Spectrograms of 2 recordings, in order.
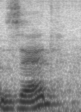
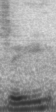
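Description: First: The letter is said the non-American way. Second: The letter is said the American way.

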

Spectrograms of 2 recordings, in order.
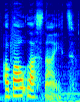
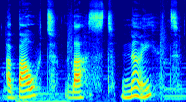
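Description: First: The final T sounds in 'about' and 'last' are dropped. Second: The final T sounds in 'about' and 'last' are pronounced. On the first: The speaker calls it right. "In a natural way, it sounds like this" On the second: The speaker calls it wrong. "So it's not about last night"

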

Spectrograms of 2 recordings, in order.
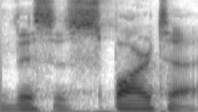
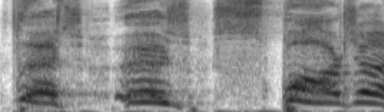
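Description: First: It is said flatly and calmly. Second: It is shouted with great intensity.

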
